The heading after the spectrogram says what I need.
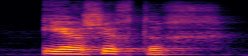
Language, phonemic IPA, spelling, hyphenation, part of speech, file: Dutch, /ˌeːrˈzʏx.təx/, eerzuchtig, eer‧zuch‧tig, adjective, Nl-eerzuchtig.ogg
- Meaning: ambitious (with negative connotations)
